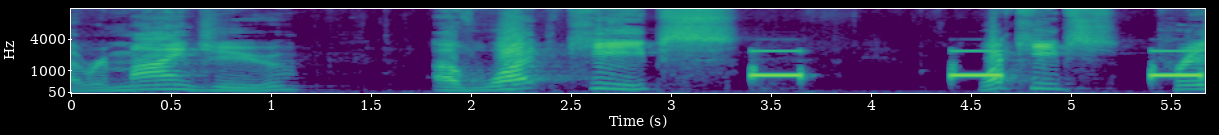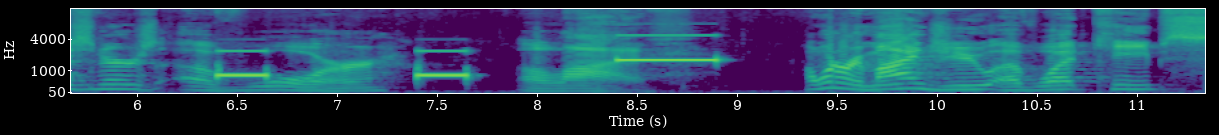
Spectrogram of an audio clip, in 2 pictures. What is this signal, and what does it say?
Radio time signal (five pips and a higher one, as on Chinese radio), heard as pips.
